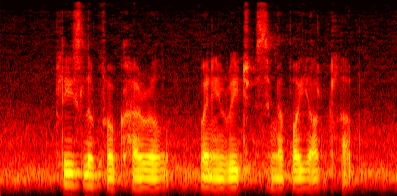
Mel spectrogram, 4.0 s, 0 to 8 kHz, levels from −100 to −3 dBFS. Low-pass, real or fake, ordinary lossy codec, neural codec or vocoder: none; fake; none; codec, 16 kHz, 8 kbps, FreqCodec, larger model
